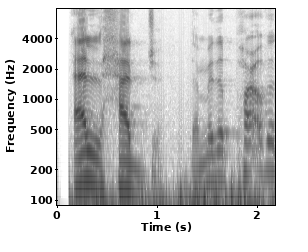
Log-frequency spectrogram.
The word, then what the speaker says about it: الحج: Okay, so for example, saying al-hag, and this is a common mistakes among native Arabic speakers themselves. Some native Arabic speakers themselves says al-hag, and this is wrong, by the way. The correct pronunciation is j, al-hajj, the middle part of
